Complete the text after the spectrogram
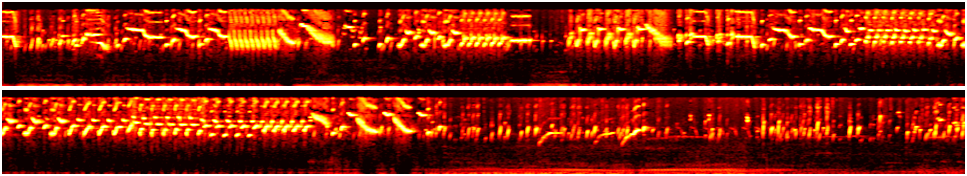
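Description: A small bird sings a fast, chattering warble close by.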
